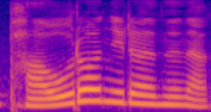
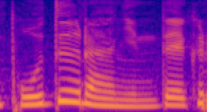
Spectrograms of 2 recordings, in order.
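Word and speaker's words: bodhrán: 악기 중에서도 바우런이라는 악기를 그 원래 우리가 써진 대로 읽으면 보드란인데 그래갖고 네네. 되게 사람들이 뭐 보드란이라고 실제로 예전에 막 악기 파는 사이트에서도 썼는데 실제로는 그걸 바우런이라고 읽거든요.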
